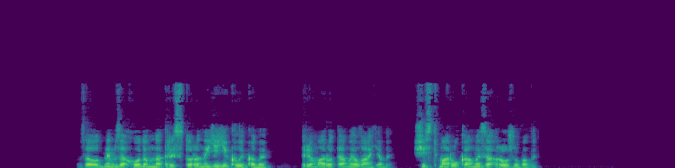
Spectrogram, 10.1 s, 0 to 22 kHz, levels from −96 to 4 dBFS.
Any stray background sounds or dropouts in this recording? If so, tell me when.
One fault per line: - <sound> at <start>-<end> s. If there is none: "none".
none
